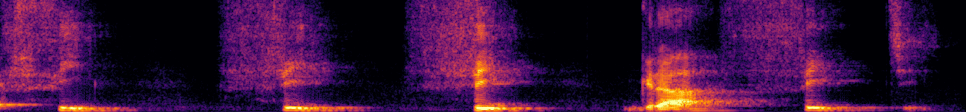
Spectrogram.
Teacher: Ele não tem acento, mas a gente vê que a sílaba tônica é fi, fi, fi.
